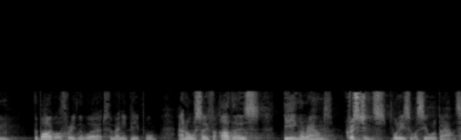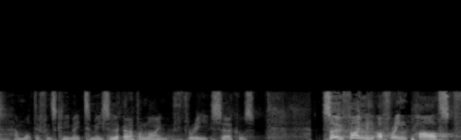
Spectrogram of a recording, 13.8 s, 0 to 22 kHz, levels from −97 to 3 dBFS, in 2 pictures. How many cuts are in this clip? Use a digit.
1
